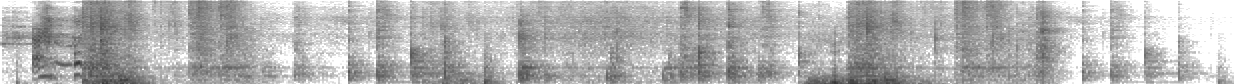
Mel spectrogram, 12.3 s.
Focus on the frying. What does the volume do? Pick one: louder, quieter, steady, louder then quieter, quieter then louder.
louder then quieter.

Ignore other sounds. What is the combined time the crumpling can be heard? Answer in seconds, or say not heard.
6 s.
